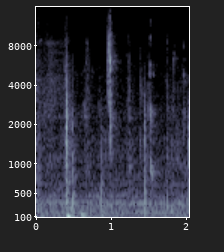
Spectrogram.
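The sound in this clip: Chewing on a carne asada torta, a hollowed-out French roll stuffed with steak, cheese, queso, vegetables and guacamole: one louder bite near the start, then irregular soft, moist crunches and smacks that continue at a low level.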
